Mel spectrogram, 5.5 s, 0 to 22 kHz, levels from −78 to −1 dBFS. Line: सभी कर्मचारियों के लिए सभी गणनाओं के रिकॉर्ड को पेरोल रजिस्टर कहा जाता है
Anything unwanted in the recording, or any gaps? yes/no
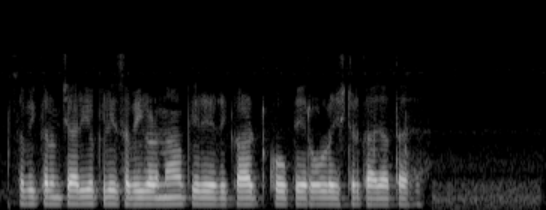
no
